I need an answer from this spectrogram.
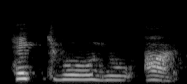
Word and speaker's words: hour: Then HOUR. R. H here we are not completely pronouncing. H is a silent.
